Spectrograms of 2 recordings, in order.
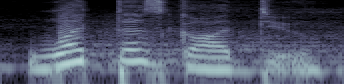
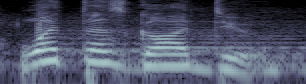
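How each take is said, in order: Both takes have the same delivery.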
